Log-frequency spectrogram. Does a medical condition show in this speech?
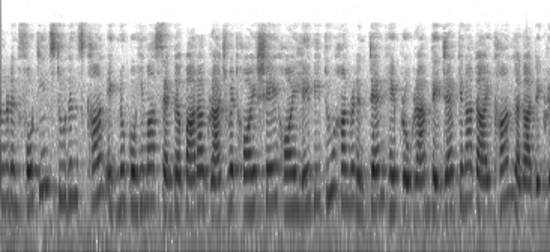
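No.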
